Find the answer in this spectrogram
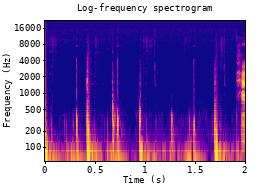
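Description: Stylus tapping on a tablet screen while numbers are written out: a quick run of short knocks with a dull thud, about six or seven a second.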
